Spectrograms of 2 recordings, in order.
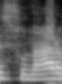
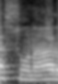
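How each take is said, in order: First: सुनार with a short "u" in the first syllable; spoken form. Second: सोनार with an "o" in the first syllable; variant form. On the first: Teacher giving the usual spoken word, u-vowel pronunciation. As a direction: say सुनार as "su-naar". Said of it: "ऐसे बोलते हैं, शुद्ध होगा सुनार". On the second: Teacher giving the written option, o-vowel pronunciation. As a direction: say सोनार as "so-naar". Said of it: "वैसे सुनार बोला जाता है". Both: Shown as a demonstration.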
